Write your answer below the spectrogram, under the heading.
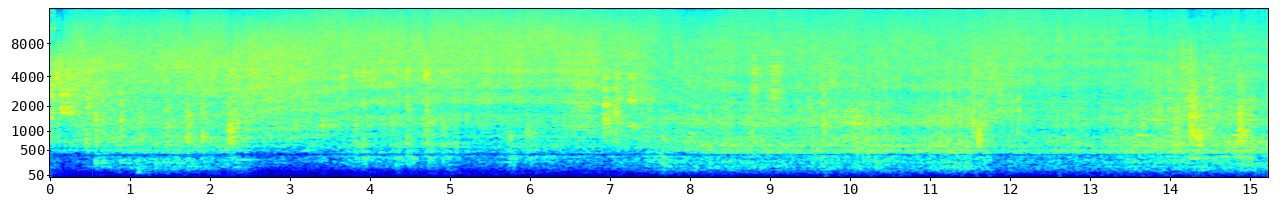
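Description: Clams sizzling and bubbling in liquid in a wok over a high gas flame, a steady hiss, with a few light clinks of the metal ladle as it stirs.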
